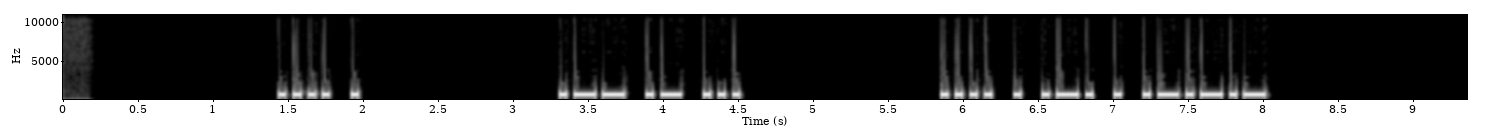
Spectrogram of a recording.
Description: Morse code, heard as a keyed tone, about 25 wpm, 700 Hz. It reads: HE WAS HERE.
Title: 4x Word-Spacing - Sentences from Top 200 Words - 25wpm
